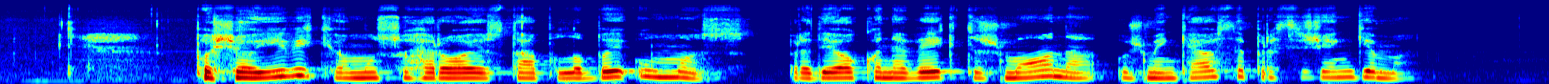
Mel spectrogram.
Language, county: Lithuanian, Marijampolė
